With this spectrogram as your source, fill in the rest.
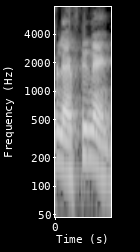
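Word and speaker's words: lieutenant: बोलते हैं हम लेफ्टिनेंट, लेकिन लिखते वक्त हम थोड़ा ध्यान रखिए।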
